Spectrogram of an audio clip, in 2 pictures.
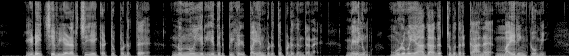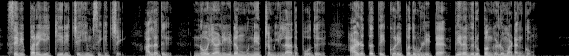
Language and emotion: Tamil, neutral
